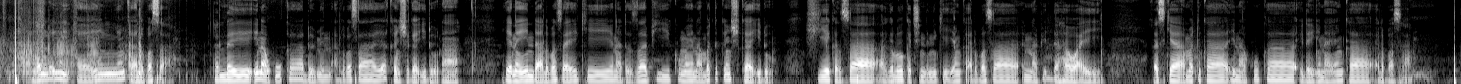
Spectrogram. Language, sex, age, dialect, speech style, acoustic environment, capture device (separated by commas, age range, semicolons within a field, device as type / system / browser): Hausa, male, 35-44, Nigeria - Kano, excited, silence, mobile / macOS / Safari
